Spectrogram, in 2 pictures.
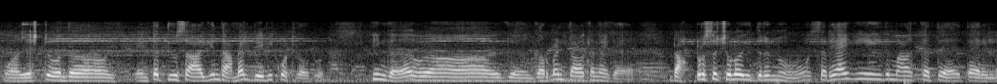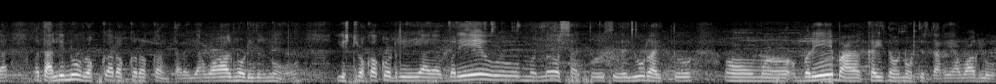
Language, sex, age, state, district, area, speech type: Kannada, female, 60+, Karnataka, Dharwad, rural, spontaneous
